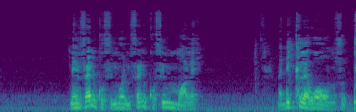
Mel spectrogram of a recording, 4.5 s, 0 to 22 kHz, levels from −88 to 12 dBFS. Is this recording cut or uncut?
uncut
